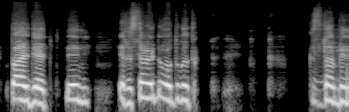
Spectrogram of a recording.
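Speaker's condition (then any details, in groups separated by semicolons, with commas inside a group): Cerebral palsy; 40 years with condition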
